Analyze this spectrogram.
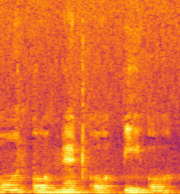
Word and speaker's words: onomatopoeia: एनोमेटोपिया जो प्रोनाउंस्ड होता है वो ओन ओ मेट ओ पी ओ, onomatopoeia is defined as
